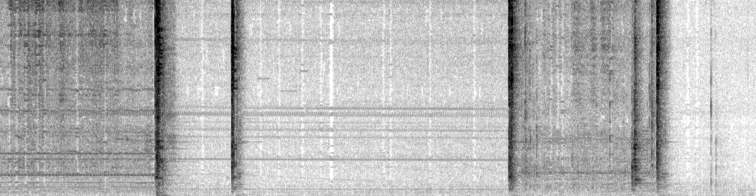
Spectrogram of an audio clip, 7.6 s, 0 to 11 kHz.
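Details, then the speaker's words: Philips N1700 VCR-LP after a board modification: a thin motor whine fades between sharp clicks as the head drum grinds to a halt instead of holding speed. Owner suspects faulty servo circuitry. "Yeah, it's like the server circuitry is not right. I can hear the heads just sort of grinding to a halt."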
